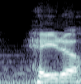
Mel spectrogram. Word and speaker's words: Haida: Produced by Stephen Hine, written by Stephen Hine and Haida Holscher, as in, it rhymes with hate, like I hate it when you guys mispronounce my name for two seasons.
